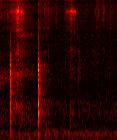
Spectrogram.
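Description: Three short, sharp clicks of metal tweezers in the first second, the last one the loudest.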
